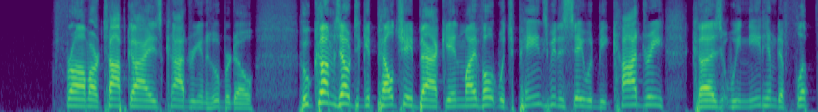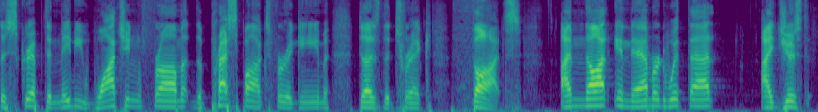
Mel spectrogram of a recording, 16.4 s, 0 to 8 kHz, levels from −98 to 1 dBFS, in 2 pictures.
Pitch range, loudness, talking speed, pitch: 145-185 Hz, -26 LUFS, 200 wpm, 170 Hz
